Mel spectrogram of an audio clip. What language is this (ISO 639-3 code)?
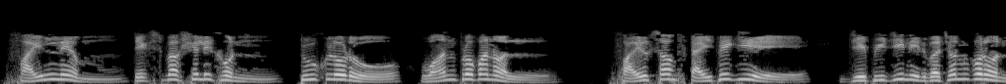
ben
